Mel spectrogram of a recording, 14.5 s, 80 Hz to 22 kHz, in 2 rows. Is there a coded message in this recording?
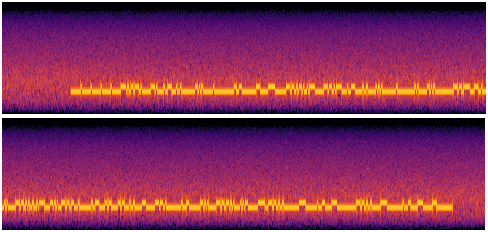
Yes: RTTY (50 baud, 170 Hz shift) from 1.0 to 14.0 s, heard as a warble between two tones, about 960 Hz centre. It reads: HA4IMT DE EA6XR TNX FER CALL. UR RST 579 579.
